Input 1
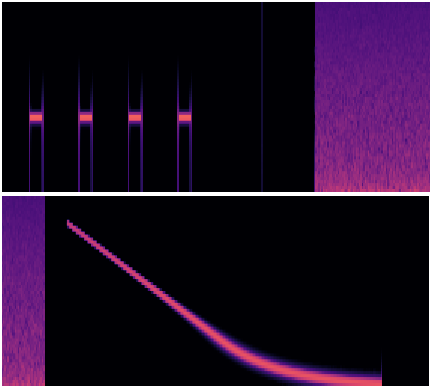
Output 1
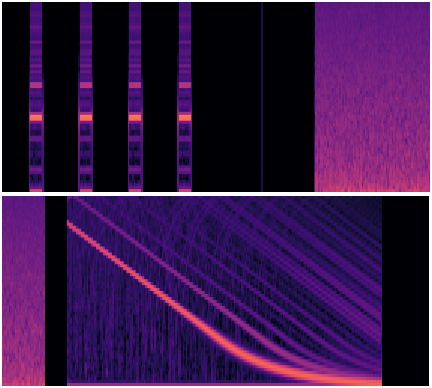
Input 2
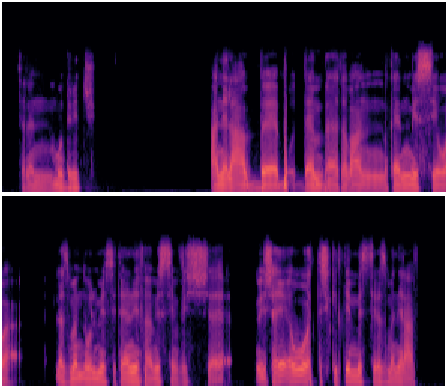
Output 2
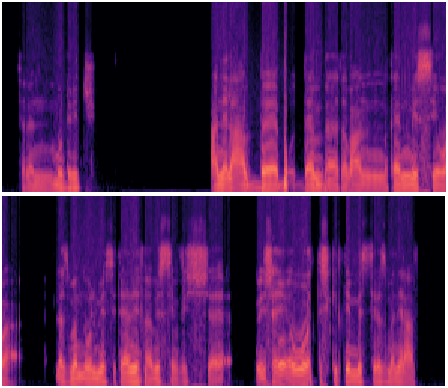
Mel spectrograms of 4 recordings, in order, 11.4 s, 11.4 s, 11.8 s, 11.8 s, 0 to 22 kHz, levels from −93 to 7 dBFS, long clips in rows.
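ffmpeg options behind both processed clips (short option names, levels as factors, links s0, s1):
-af "acrusher=bits=6:mode=log:mix=0:aa=0.000001,aeval=exprs='0.224*(cos(1*acos(clip(val(0)/0.224,-1,1)))-cos(1*PI/2))+0.0251*(cos(4*acos(clip(val(0)/0.224,-1,1)))-cos(4*PI/2))':c=same,volume=1.68"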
